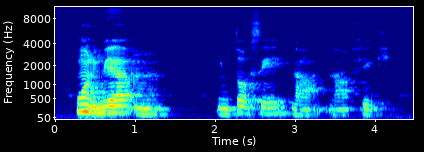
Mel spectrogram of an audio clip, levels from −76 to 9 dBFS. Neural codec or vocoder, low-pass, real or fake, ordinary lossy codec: vocoder, 22.05 kHz, 80 mel bands, WaveNeXt; none; fake; none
